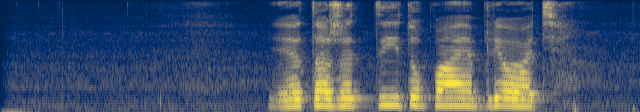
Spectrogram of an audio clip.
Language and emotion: Russian, angry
